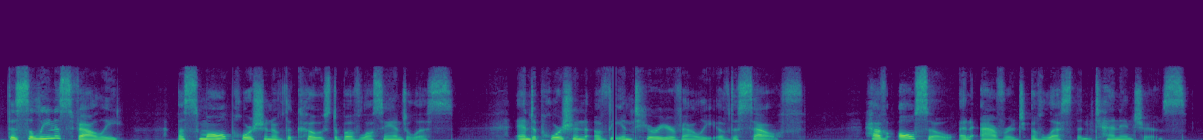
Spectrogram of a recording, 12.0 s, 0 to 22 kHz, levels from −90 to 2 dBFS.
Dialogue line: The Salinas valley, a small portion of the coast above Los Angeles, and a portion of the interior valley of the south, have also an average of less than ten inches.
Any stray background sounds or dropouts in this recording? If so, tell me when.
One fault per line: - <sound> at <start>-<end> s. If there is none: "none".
- dropout at 6.1-6.2 s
